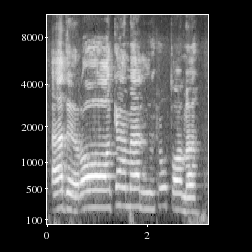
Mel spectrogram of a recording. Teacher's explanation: وَمَا أَدْرَاكَ یہاں پر دال پر جو ہے قلقلہ ہوگا، تو دال کو تھوڑا ظاہر کر کے پڑھیں گے اور را کو پر پڑھیں گے موٹا کر کے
